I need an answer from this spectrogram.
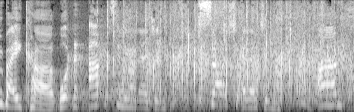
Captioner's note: applause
